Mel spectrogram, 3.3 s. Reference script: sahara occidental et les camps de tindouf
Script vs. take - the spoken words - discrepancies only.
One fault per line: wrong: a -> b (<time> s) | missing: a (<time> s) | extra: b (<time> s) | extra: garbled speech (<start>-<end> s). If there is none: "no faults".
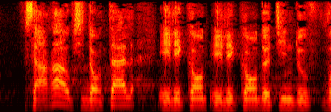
extra: et les camps (2.1 s)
